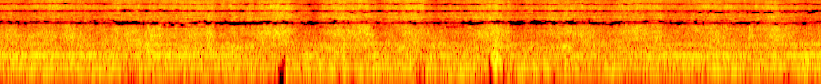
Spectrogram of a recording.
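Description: Water rushes and splashes steadily over a metal grate.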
